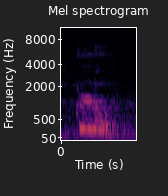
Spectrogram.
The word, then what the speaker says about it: clou: Otro ejemplo que sigue, clou. Clou. Se escribe con la O-U al final, que tiene sonido U. Entonces, leyendo todos juntos, vamos a decir clou.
